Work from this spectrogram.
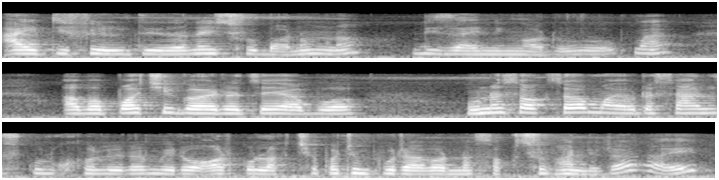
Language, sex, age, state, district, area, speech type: Nepali, male, 30-45, West Bengal, Kalimpong, rural, spontaneous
